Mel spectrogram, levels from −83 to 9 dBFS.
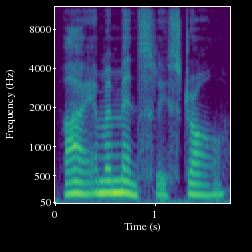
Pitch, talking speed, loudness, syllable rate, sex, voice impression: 185 Hz, 135 wpm, -15 LUFS, 4.6 syllables/s, female, very feminine, slightly young, thin, tensed, slightly powerful, slightly dark, slightly soft, very clear, fluent, raspy, cool, intellectual, slightly refreshing, sincere, calm, slightly friendly, reassuring, slightly unique, elegant, wild, slightly sweet, lively, strict, slightly intense, sharp, light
